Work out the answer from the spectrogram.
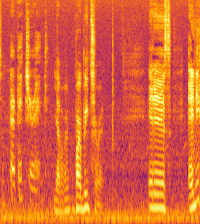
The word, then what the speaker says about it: barbiturate: Define Barb ter so barbituate how do you pronounce it barbiturate yeah barbiturate it is any class of sedative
